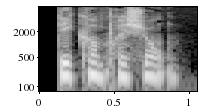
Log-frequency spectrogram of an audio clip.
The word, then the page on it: dekompression: ˈdekʌmpʁεˌɕoˀn; dekʌmpʁεˈɕoˀn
